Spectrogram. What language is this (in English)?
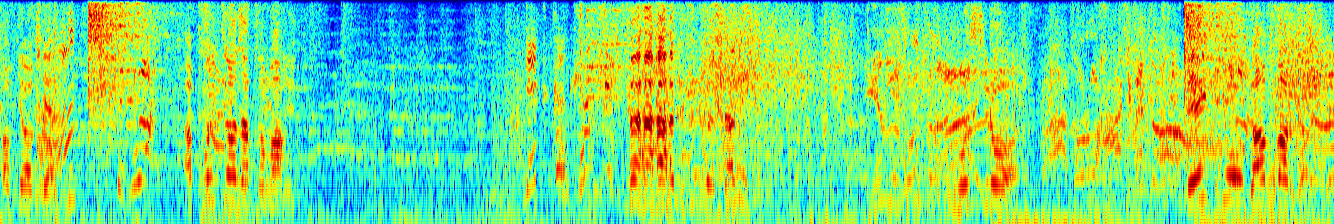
Japanese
